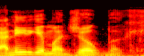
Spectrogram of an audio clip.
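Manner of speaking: plain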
